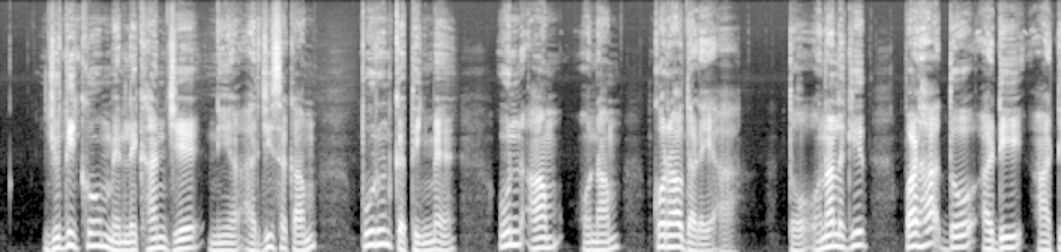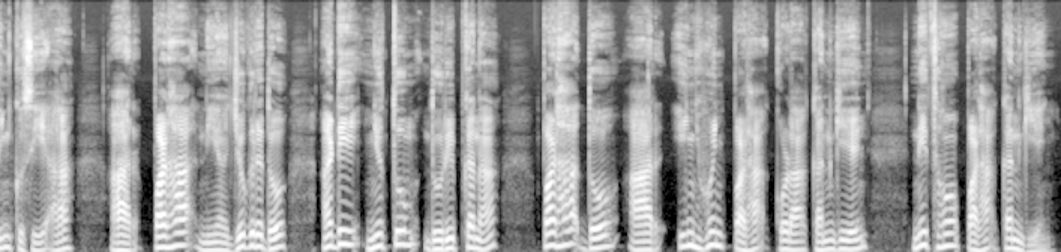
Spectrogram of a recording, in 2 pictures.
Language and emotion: Santali, neutral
